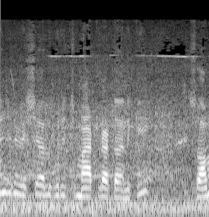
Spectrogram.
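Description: A man speaking in an outdoor interview, over a steady low rumble underneath.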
